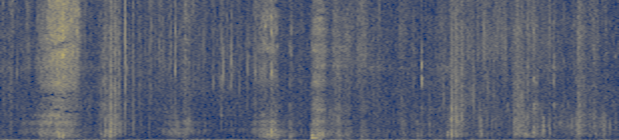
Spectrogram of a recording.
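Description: Close-up chewing of a large mouthful of kimchi: irregular crisp crunches of the cabbage between wet chewing sounds.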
